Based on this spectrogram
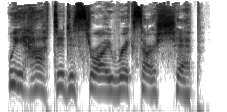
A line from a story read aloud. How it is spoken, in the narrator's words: she shouted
